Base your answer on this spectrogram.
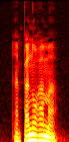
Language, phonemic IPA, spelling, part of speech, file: French, /pa.nɔ.ʁa.ma/, panorama, noun, Fr-panorama.ogg
- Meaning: panorama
